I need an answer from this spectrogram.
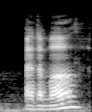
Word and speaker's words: Adama: It's from Commander Adamar. That's how you pronounce it.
